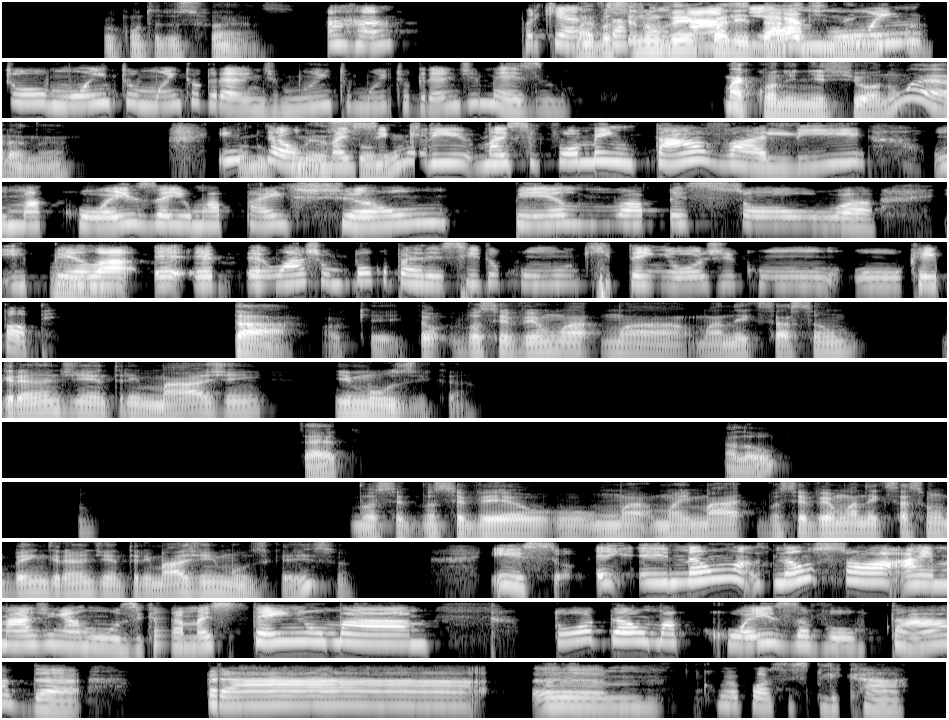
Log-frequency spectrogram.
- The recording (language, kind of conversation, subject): Portuguese, podcast, O que faz uma música virar hit hoje, na sua visão?
- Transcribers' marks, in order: other background noise; tapping; in English: "k-pop"; drawn out: "pra"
